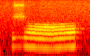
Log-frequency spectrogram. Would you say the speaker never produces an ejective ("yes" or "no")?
yes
